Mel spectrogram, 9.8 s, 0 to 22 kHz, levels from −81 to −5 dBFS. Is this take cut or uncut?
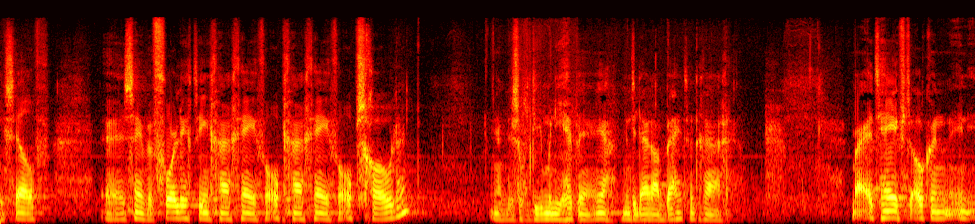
cut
